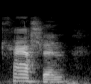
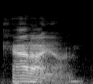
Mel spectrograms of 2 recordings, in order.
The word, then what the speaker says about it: cation: that as a cation it's not pronounced casan it's pronounced cation and when you have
